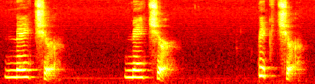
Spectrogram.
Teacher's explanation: So the T and U create a new sound, and it sounds kind of like ch.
